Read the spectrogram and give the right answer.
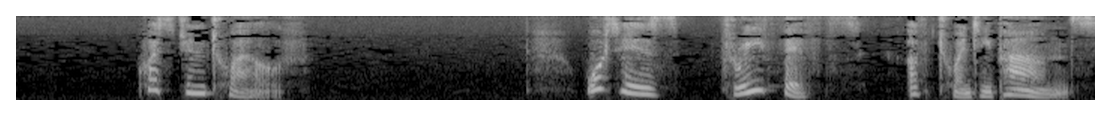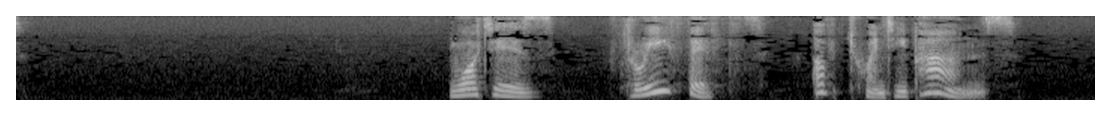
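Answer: £12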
